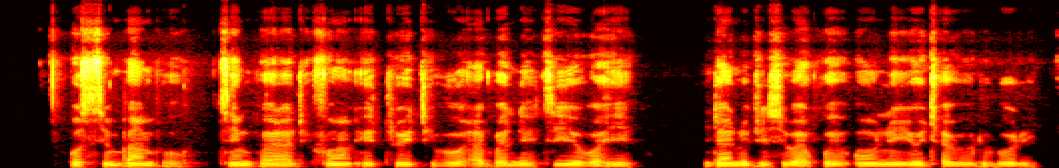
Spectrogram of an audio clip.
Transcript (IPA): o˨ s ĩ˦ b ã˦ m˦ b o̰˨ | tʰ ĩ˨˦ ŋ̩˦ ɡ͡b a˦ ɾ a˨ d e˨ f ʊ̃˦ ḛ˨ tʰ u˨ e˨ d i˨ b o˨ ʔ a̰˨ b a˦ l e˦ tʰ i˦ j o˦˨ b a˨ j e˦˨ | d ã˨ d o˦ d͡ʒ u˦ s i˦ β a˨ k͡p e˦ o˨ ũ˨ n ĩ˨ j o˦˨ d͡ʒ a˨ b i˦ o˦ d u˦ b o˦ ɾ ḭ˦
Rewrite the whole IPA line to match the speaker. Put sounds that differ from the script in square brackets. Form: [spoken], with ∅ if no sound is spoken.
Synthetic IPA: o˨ s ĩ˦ b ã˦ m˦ b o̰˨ | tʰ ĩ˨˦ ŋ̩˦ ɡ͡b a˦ ɾ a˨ d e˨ f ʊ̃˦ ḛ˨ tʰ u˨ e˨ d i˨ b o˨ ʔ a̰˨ b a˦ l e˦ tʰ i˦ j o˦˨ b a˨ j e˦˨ | d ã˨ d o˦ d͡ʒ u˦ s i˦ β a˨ k͡p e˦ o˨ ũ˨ n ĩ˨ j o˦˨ d͡ʒ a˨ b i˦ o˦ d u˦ b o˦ ɾ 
